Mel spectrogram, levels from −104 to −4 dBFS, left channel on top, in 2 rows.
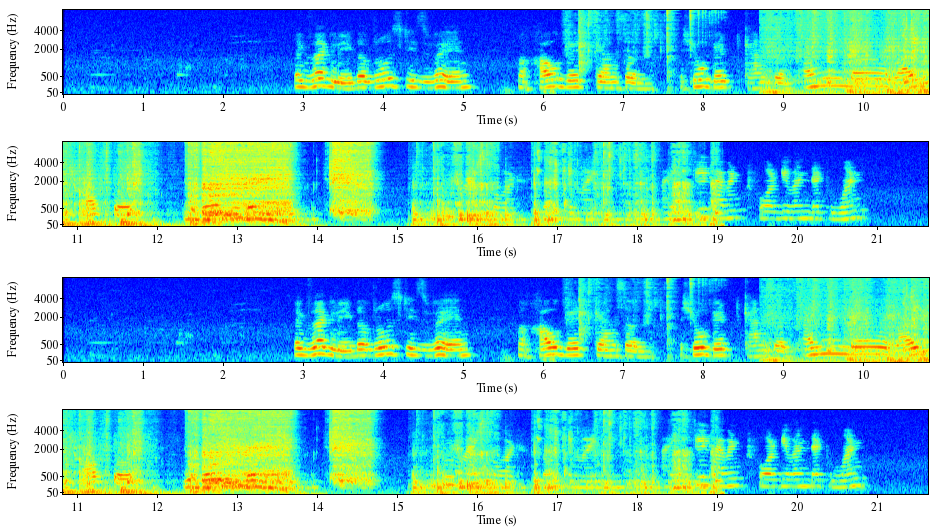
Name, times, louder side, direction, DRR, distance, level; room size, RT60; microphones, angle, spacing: voice 1, 2.9-5.1 5.7-7.3 7.7-11.8 12.3-13.6, right 2 dB, 70° right, 1.4 m, -31 dB
sound 1, 6.4-6.6 7.3-8.2 8.7-14.7 15.1-19.0, left 2 dB, 15° left, 0.5 m, -29 dB
voice 2, 15.6-18.0 18.3-20.8, right 3 dB, 10° right, 1.5 m, -40 dB
3.8 x 2.5 x 2.3 m
head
